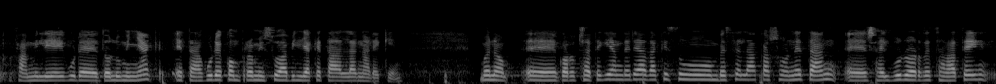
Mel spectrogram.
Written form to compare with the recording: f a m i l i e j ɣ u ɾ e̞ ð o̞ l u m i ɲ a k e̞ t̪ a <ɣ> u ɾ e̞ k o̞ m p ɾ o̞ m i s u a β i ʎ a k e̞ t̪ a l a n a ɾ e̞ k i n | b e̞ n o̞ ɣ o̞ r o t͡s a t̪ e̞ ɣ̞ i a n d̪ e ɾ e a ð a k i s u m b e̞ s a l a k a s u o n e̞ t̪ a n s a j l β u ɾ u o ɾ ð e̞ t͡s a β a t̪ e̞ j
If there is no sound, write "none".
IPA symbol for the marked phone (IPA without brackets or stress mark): ɣ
